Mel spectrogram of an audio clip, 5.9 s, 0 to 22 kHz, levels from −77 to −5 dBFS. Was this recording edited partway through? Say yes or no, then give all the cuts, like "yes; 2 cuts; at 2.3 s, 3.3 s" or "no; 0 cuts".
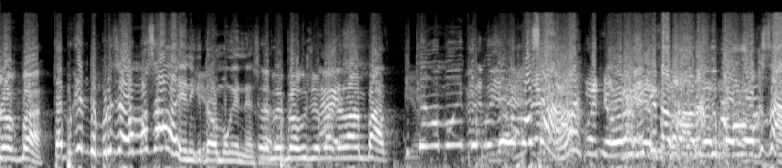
yes; 1 cut; at 3.0 s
